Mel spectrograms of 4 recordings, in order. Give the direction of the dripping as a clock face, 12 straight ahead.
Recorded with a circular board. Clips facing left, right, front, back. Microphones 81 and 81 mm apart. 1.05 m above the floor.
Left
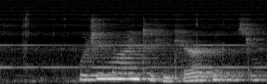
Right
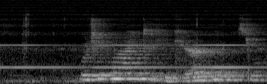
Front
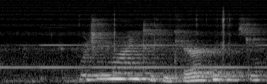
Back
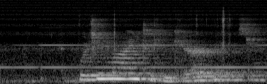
No dripping in this recording.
